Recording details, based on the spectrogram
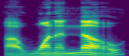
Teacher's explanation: between those two words, wanna know, I am continuing my voice.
